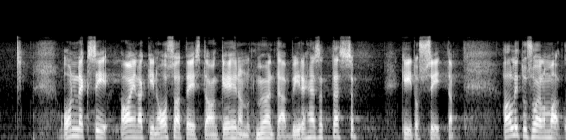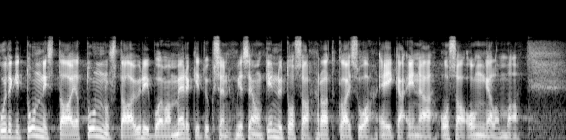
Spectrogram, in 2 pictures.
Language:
Finnish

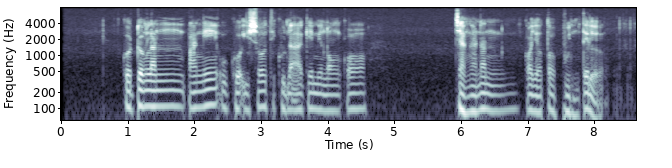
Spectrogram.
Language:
Javanese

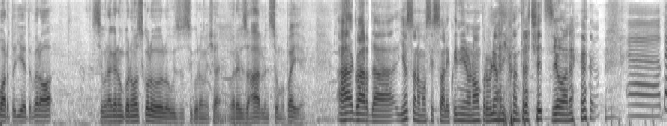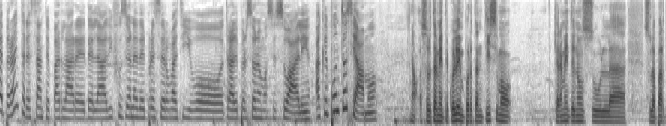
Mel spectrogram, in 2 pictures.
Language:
Italian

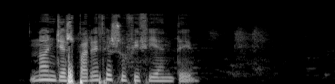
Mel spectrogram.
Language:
Galician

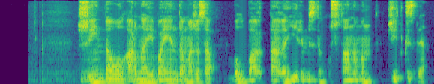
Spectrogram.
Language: Kazakh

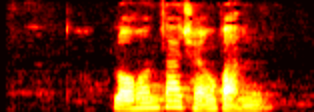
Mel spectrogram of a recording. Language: Cantonese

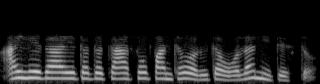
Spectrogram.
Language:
Nepali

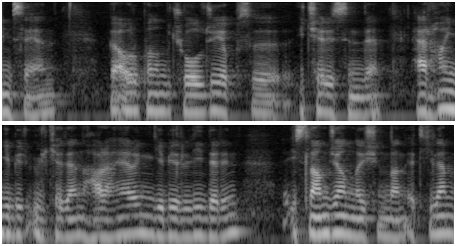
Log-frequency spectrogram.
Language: Turkish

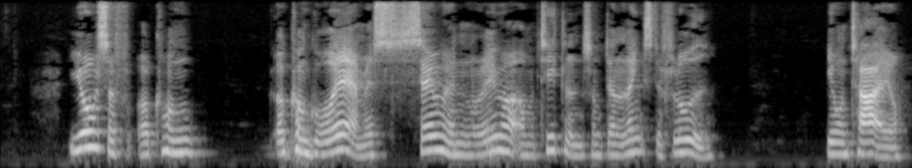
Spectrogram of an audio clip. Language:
Danish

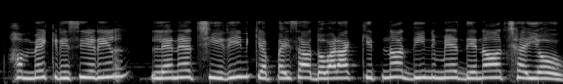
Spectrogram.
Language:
Maithili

